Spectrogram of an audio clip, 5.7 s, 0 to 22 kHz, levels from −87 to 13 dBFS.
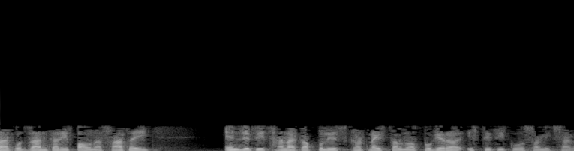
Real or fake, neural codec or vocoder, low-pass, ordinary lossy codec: real; none; 3.6 kHz; none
